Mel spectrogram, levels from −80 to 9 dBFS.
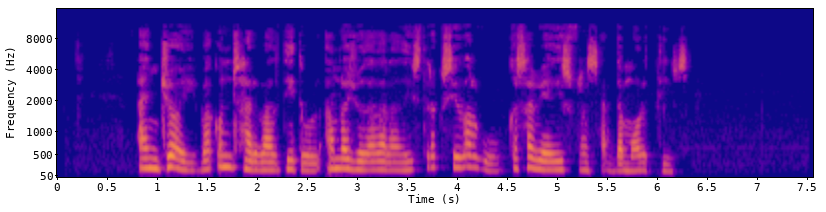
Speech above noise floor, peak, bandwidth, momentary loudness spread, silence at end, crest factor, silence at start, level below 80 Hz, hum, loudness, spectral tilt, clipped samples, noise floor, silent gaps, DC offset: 42 dB; -4 dBFS; 11.5 kHz; 9 LU; 1.25 s; 20 dB; 0.85 s; -74 dBFS; none; -23 LUFS; -4 dB/octave; under 0.1%; -65 dBFS; none; under 0.1%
